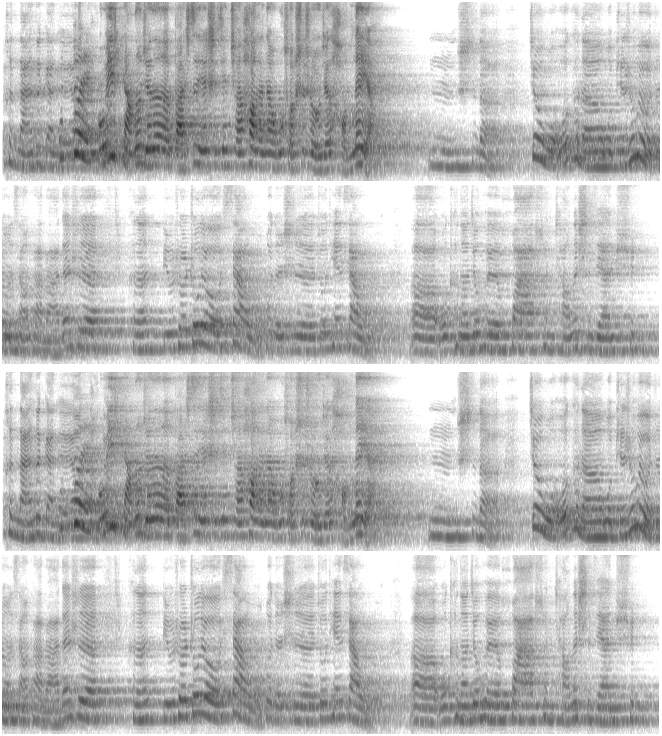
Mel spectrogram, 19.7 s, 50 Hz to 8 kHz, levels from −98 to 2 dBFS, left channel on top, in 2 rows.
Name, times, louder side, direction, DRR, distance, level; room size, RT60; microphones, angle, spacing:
voice 1, 0.0-1.6 6.4-7.5 7.9-15.6 16.0-19.3, right 1 dB, 25° right, 5 dB, 0.6 m, -38 dB
voice 2, 0.8-5.7, left 4 dB, 45° left, 9 dB, 0.4 m, -29 dB
9.6 x 6.6 x 7.8 m, 2.6 s
head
